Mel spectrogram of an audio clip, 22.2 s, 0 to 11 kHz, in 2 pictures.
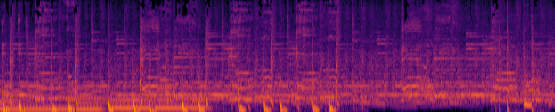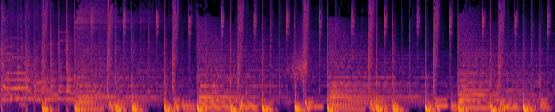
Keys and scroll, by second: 20.2 ctrl+j.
